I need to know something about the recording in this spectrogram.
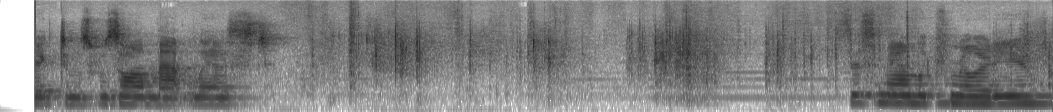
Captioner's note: paper rustling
